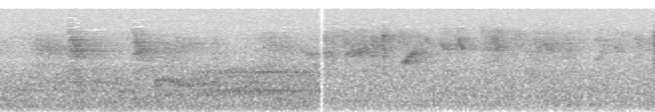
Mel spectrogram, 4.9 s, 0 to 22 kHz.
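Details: Eurasian tree sparrows (Passer montanus), a very common resident, chirp in a busy, overlapping chatter of short, harsh, high notes, several birds at once over a steady outdoor hiss; Ubon Ratchathani, Thailand, 10 May 2020.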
